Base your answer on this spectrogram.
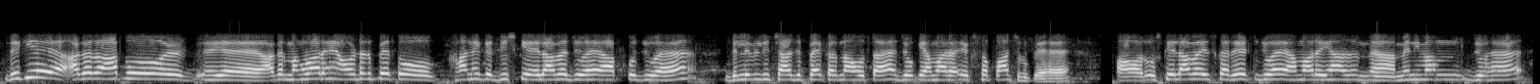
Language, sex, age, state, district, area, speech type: Urdu, male, 30-45, Bihar, Saharsa, urban, conversation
